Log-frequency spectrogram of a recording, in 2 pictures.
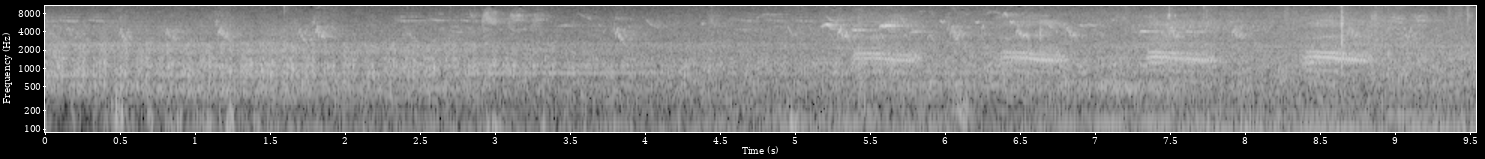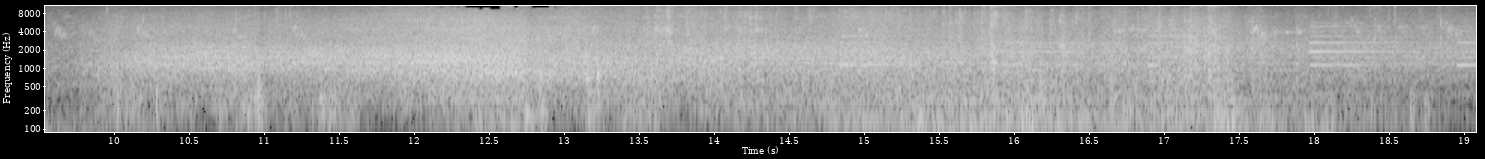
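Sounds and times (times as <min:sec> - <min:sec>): rushing noise: 0:00.0 - 0:18.9
bird calling: 0:05.2 - 0:09.3.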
